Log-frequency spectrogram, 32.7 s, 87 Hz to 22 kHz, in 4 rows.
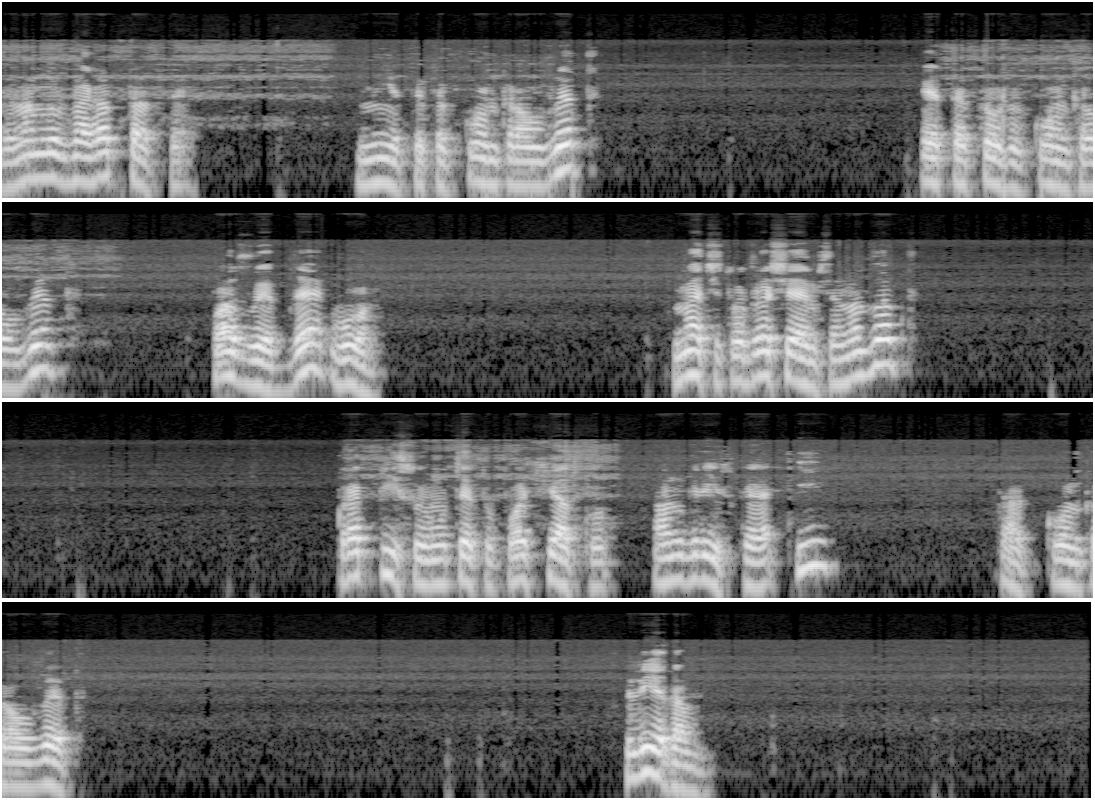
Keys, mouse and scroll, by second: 1.1-2.2 drag, 4.2 ctrl+z, 5.6-6.9 drag, 7.9 ctrl+z, 9.9-13.2 drag, 14.6 click, 16.6 shift+middle click, 18.3-25.3 drag, 27.9 i, 29.4 click, 31.7 click.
